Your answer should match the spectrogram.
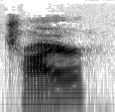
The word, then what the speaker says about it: Trier: It's, I think it's the third film in a trilogy that Lars von Trier, I'm not sure how to say his last name. Is it Trier? – Yes.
